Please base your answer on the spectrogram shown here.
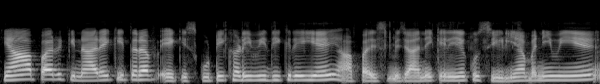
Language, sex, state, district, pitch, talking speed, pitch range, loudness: Hindi, female, Uttarakhand, Tehri Garhwal, 195 Hz, 230 wpm, 180-205 Hz, -17 LUFS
